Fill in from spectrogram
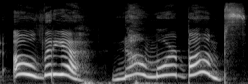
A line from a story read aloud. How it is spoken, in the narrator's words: I shouted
